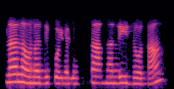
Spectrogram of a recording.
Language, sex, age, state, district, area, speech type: Sindhi, female, 30-45, Madhya Pradesh, Katni, rural, conversation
